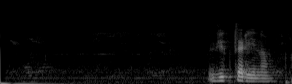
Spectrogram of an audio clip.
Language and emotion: Russian, neutral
